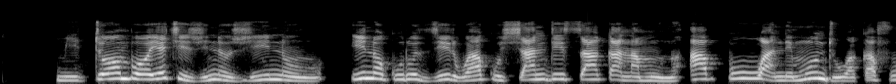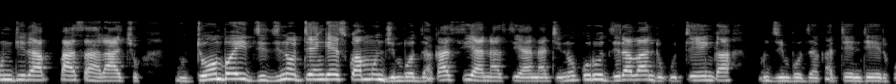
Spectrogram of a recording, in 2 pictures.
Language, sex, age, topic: Ndau, female, 36-49, health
